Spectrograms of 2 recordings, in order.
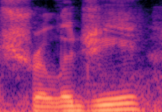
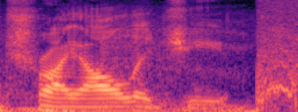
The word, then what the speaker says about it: trilogy: how to say it I thought it was called triology which makes no sense the L is not even where that would be if you were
